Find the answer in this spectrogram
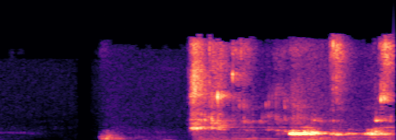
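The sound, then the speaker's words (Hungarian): Water is poured into a glass: a short click, then a steady, bright splashing pour lasting about a second, with no one talking. “ah, jó, vagy vizet, vagy Egy, egy icipicit ebből kérek szépen.”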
